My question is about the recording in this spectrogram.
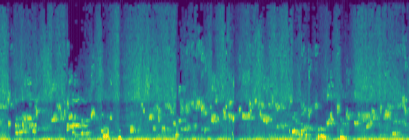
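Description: Experimental electroacoustic noise music: short squeaky, chirp-like blips and glides scattered over a dense, steady low rumble.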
